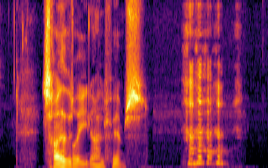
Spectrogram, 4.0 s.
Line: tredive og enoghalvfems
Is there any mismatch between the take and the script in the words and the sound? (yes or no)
yes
